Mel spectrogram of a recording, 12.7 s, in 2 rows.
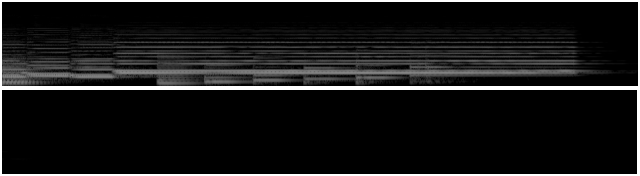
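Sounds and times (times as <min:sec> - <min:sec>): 
alto saxophone duet: 0:00.0 - 0:05.9.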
